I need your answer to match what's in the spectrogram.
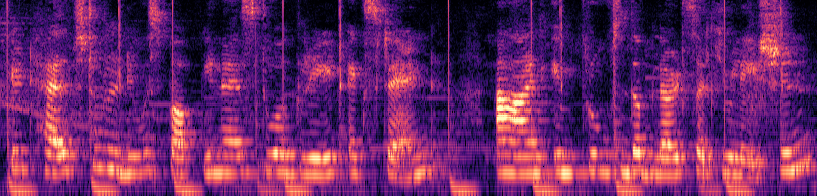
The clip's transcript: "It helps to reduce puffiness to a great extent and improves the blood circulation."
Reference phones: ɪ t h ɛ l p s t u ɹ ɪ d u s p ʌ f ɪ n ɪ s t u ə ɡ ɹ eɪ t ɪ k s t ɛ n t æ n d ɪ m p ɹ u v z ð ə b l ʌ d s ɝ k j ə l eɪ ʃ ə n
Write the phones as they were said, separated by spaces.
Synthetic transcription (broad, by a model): ɪ t h ɛ l p s t u ɹ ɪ d u s p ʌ p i n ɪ s t u ə ɡ ɹ eɪ t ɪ k s t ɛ n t æ n d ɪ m p ɹ u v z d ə b l ʌ d s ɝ k j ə l eɪ ʃ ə n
